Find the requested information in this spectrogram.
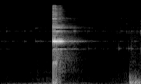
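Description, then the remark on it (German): A single bright clink of two glasses touched together in a toast, ringing briefly before it fades, fairly loud. A soft low thump follows a moment later. “Stößchen?”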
